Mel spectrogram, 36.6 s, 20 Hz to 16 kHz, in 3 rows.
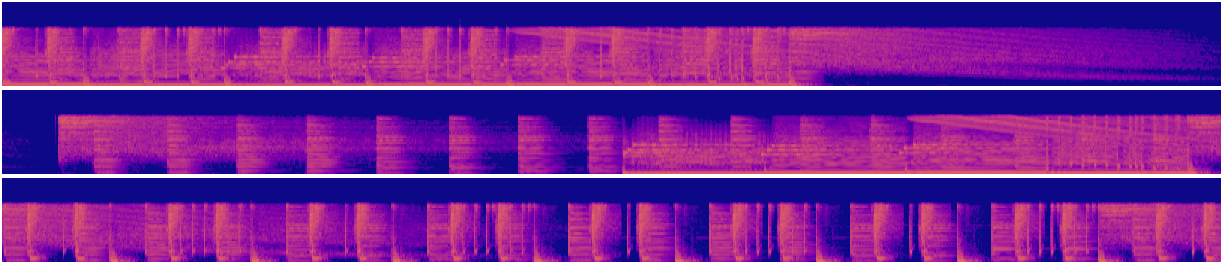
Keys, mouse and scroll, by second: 4.9-5.8 scroll down 1, 6.9 click, 7.2 click, 18.1-18.7 scroll down 2, 19.5 scroll down 1, 20.3-20.8 scroll down 1, 21.8 scroll down 1, 24.7 click, 25.0 click, 26.8 click, 26.9 click, 28.4 scroll down 2, 33.7 click.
